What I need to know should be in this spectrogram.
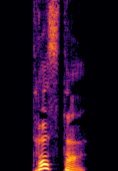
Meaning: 1. comparative degree of trist 2. inflection of trist: strong/mixed nominative masculine singular 3. inflection of trist: strong genitive/dative feminine singular
- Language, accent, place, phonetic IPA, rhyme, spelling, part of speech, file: German, Germany, Berlin, [ˈtʁɪstɐ], -ɪstɐ, trister, adjective, De-trister.ogg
